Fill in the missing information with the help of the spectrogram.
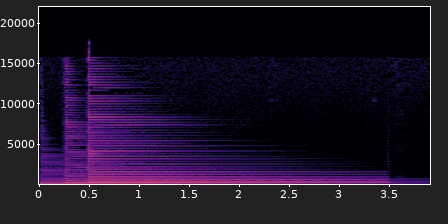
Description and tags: Samples of a (de)tuned guitar project.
